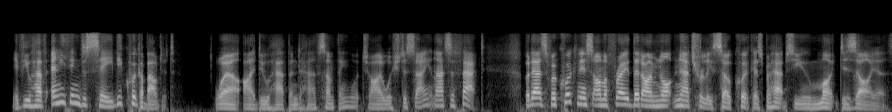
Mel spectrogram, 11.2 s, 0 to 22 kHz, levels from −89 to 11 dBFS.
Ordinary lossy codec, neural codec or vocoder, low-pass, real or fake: AAC, 48 kbps; codec, 16 kHz, about 1 kbps, DyCAST, with the encoder's durations; 7.2 kHz; fake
